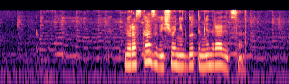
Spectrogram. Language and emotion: Russian, neutral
